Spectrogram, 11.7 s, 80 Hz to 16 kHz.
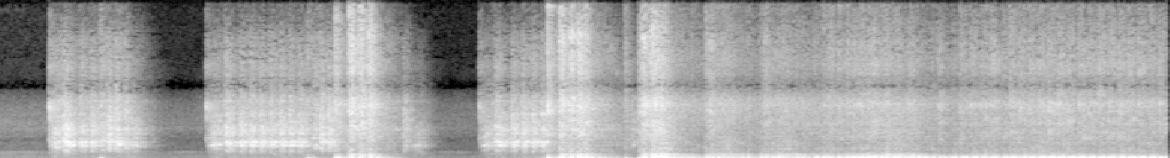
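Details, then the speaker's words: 2002 Yamaha Fazer 1000cc, cold start after sitting over two months: short cranking bursts, then catches, revs cleanly and settles into an even steady run; engine running normally. "so yes everything looks fine the engine is just running absolutely fine"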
